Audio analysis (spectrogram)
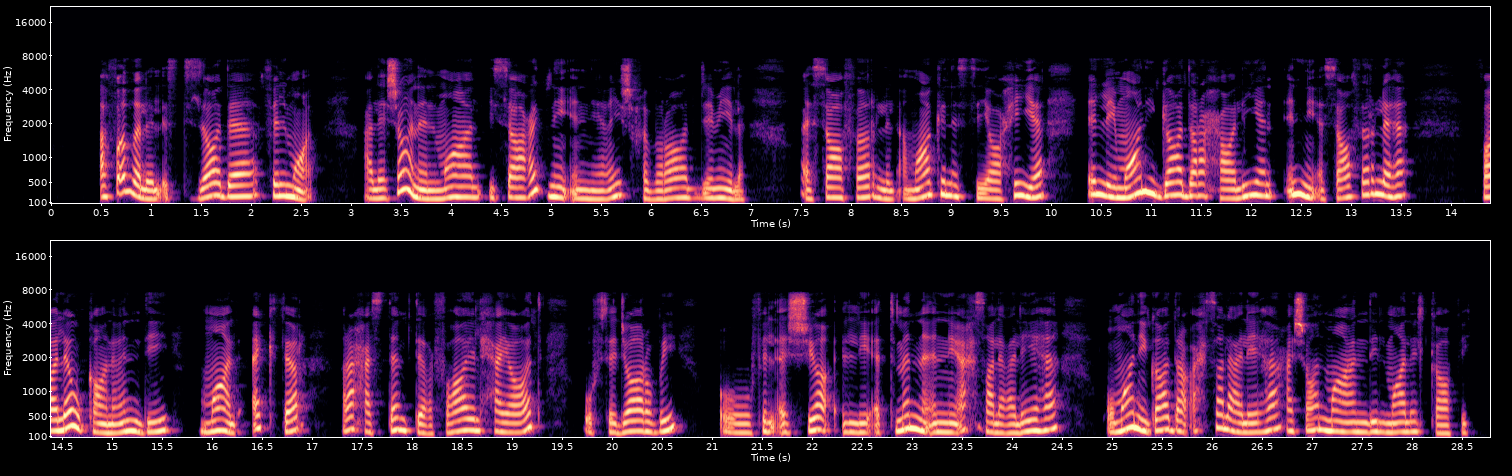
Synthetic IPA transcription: ʔɑfɑðˤːɨlɪlʔɪ̰st̪ɪ̥zaːd̪afilma̰ːl | ʕa̰laʃaːnɪlmaːljsaːʕɪd̪niʔɪ̰nːiʔaʕiːʃxɪbɾˤɑːt̪̚d͡ʒamiːla̰ | ʔasaːfɪɾlɪlʔa̰maːkɪnɪsːɪjaːħɪjːa | ʔɪlːimaːniɡaːd̪ɾˤɑħaːlɪjːanʔɪnːiʔasaːfɪɾlaɦa | falawkaːnʕɪnd̪i | maːlʔakθɑɾˤ | ɾˤɑːħʔast̪amt̪ɪʕfihaːjɪlħajaːt̪ | wfi̥t̪ad͡ʒaːɾɪbi | wfilʔa̰ʃjaːʔɪlːiʔat̪manːaʔɪnːiʔɑħsˤɑlʕaleːɦa | wmaːniɡaːd̪ɾˤɑʔɑħsˤɑlʕaleːɦaʕaʃaːnmaʕɪnd̪ilmaːlɪlkaːfi

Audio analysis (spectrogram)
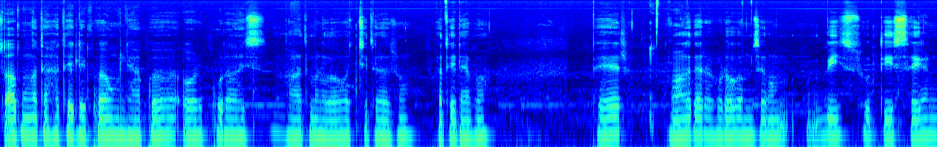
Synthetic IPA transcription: soaːpuŋɡɐt̪ɐɦɐt̪eːlipɐuŋɡljaːpɐoːɽpuɾaːisɦaːt̪ʰmɐlɐɡoːɐtːt͡ʃʰːit̪ɐɾɐsũhɐt̪eːljaːp̬ɐ | pʰeɾɐmaːɡɐt̪ɐɾɐɡɽoːkɐmsekɐmʋiːsːut̪iːsːekɐɳɖ

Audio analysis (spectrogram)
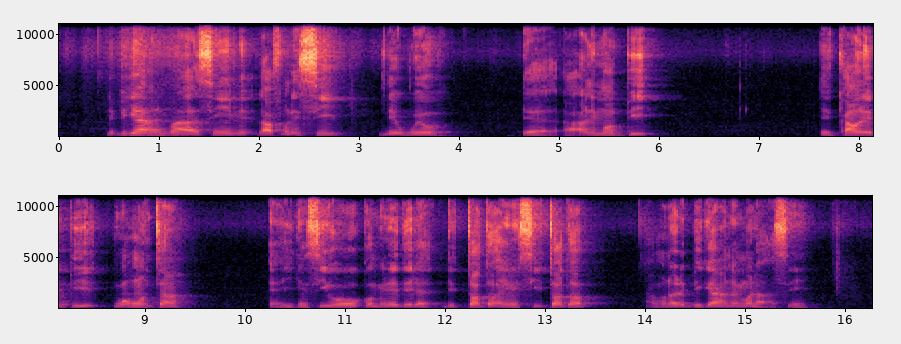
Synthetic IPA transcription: dḛbikɛanĩmãasĩlafɔ̃desi | deweo | jɛa̰a̰nĩmɔbi | ekãebiwɔ̃wɔ̃ntã | ɛ̰̃jukɛ̃nsiokɔ̃mjṵnetelɛdetɔtɔĩsitɔtɔ | a̰wɔ̰̃nɔɾebikɛa̰nĩmɔ̃laa̰sḭ̃

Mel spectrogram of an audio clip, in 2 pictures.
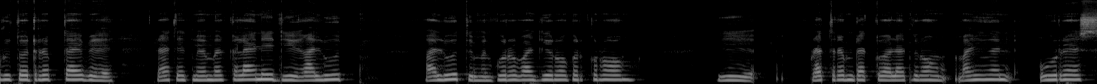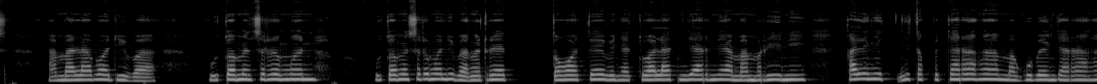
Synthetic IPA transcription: ɾito̞dɾap̚tajbe̞ | ɾatetmemarkalanidiɡalut̚ | ɡalutimanɡuɾaβaɡiɾo̞ɡarkaɾoŋ | i | bɾatɾemdattualatniɾo̞ŋmaiŋan | uɾe̞s | amalaβodiβa | utomansaɾamon | utomansaɾamoniβaŋadɾe̞tː | oɣote̞βeniatualatnijaɾniamamaɾinikalinitak̚pat̚aɾaŋamːaɡuβeŋɡaɾaŋa

